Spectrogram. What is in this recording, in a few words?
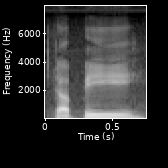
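"capi", shrine, San Lucas Quiaviní Zapotec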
